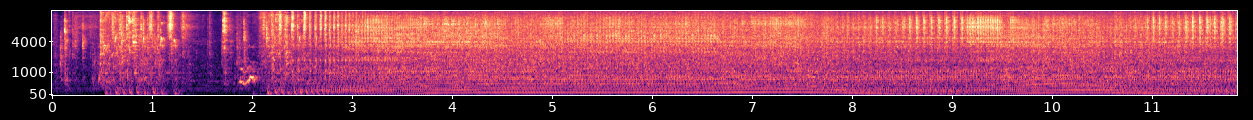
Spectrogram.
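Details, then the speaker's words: Small lawn mower engine reassembled with a homemade big end bearing shell: after rattly start, revs keep swelling and sagging every few seconds; surging, erratic running, cause unconfirmed, with a suspected leak heard as a squeak. "I ain't running hit runs but it ain't it's not right it's all over the place"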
